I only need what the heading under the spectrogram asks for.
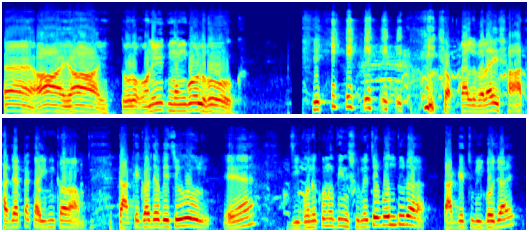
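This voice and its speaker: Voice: medium pitch, lively intonation, normal speed, fairly bright tone. An actor voicing a sly, bossy fake holy man in a comic cartoon. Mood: gloating.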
